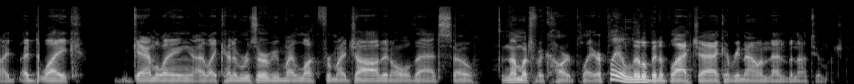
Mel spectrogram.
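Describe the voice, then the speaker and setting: Male writer, deep low voice, relaxed and rambly, fielding fan questions, dry sound. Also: no room sound. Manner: relaxed, rambling, thinking aloud with many fillers. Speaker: comics writer answering viewer questions. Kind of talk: casual livestream Q&A.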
